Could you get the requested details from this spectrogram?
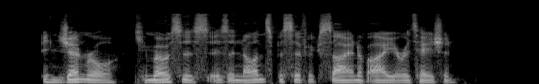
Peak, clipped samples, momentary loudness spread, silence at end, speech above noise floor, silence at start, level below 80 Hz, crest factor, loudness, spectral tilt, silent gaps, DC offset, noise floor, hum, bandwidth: -6 dBFS; under 0.1%; 9 LU; 0.85 s; 51 dB; 0.4 s; -48 dBFS; 20 dB; -25 LUFS; -4 dB/octave; none; under 0.1%; -76 dBFS; none; 11.5 kHz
